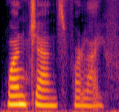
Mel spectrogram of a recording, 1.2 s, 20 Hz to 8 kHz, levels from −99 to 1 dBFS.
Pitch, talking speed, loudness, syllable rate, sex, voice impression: 215 Hz, 200 wpm, -17 LUFS, 5.8 syllables/s, female, feminine, adult-like, relaxed, muffled, calm, friendly, reassuring, kind, modest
